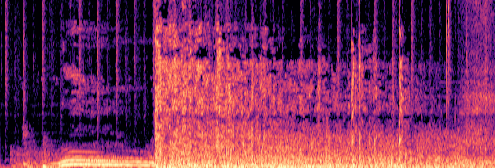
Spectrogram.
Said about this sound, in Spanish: Y no dejamos Latinoamérica porque también es noticia de esta misma noche la tremenda explosión que se ha producido en la ciudad argentina de Ezeiza.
